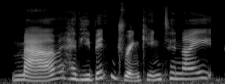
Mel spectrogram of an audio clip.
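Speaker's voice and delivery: lightly voiced Valley Girl 911 operator; a hint of a bubbly Valley Girl dispatcher. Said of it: "the Valley Girl nine one one operator".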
